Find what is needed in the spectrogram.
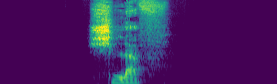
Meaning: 1. slack, limp 2. weak, weary
- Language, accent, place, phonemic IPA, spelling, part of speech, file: German, Germany, Berlin, /ʃlaf/, schlaff, adjective, De-schlaff.ogg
